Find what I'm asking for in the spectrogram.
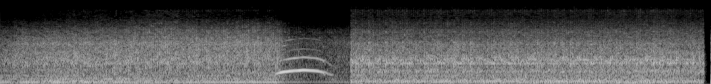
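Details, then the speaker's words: Ford 7.3 Powerstroke diesel after installing new Stage 3 205/30 injectors; low steady idle with an even thrum, no knocking or misses, running smooth and healthy. "are you guys so the truck is finally running we got the new injectors in it's running nice and smooth as you hopefully as you can hear behind me"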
